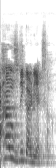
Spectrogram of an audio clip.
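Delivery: "হান্স" said with an open "aa" vowel; Hans, not Huns. Shown as a demonstration. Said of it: "আবার হুন্স ডিকার reaction বলিস না". ("হান্স" আ-কার দিয়ে উচ্চারণ)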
